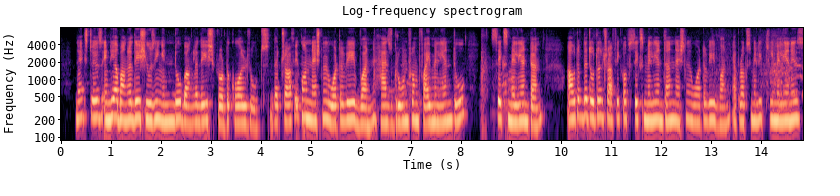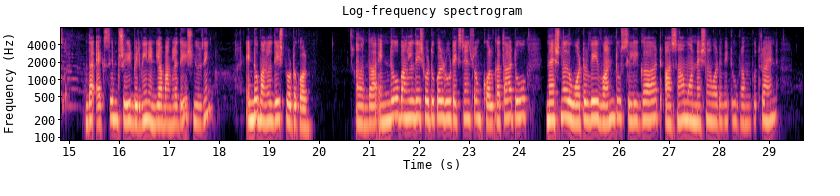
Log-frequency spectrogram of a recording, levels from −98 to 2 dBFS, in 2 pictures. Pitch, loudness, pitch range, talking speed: 195 Hz, -16 LUFS, 180-210 Hz, 145 wpm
